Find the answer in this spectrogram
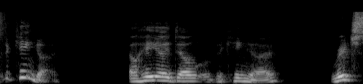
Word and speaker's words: Vikingo: Yeah, it's Vikingo. El Hijo del Vikingo. Rich Swann, I can pronounce that.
